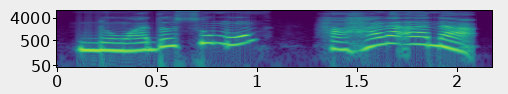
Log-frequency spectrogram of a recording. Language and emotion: Santali, surprised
